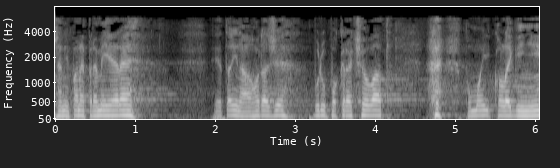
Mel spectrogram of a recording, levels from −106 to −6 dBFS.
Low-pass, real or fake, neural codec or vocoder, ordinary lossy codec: 7.2 kHz; real; none; MP3, 24 kbps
